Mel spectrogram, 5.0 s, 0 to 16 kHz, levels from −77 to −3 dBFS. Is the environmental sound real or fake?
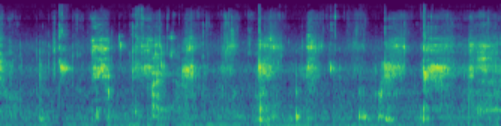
real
